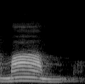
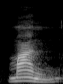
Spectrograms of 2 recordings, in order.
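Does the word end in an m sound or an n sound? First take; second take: m sound; n sound. First: The word ends with a full m sound. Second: The word ends with a light n sound. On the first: The speaker calls it wrong. "मचा उच्चार करायचा नाही" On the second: The speaker calls it right. "मान असा उच्चार करायचा"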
